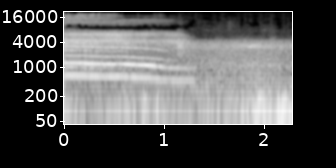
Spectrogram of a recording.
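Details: A young child gives one drawn-out, high crying wail that sags slightly in pitch and fades into room noise while an adult comforts them and promises to get them something.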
